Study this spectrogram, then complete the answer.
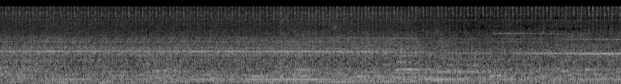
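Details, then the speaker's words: Toyota Corolla on its first start after an engine replacement: steady, even idle with a faint high whine from the belt side and no knock or stumble. The engine runs very well. Normal idle. "como previsto né motor está funcionando muito bem mas nada muito bem mesmo"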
